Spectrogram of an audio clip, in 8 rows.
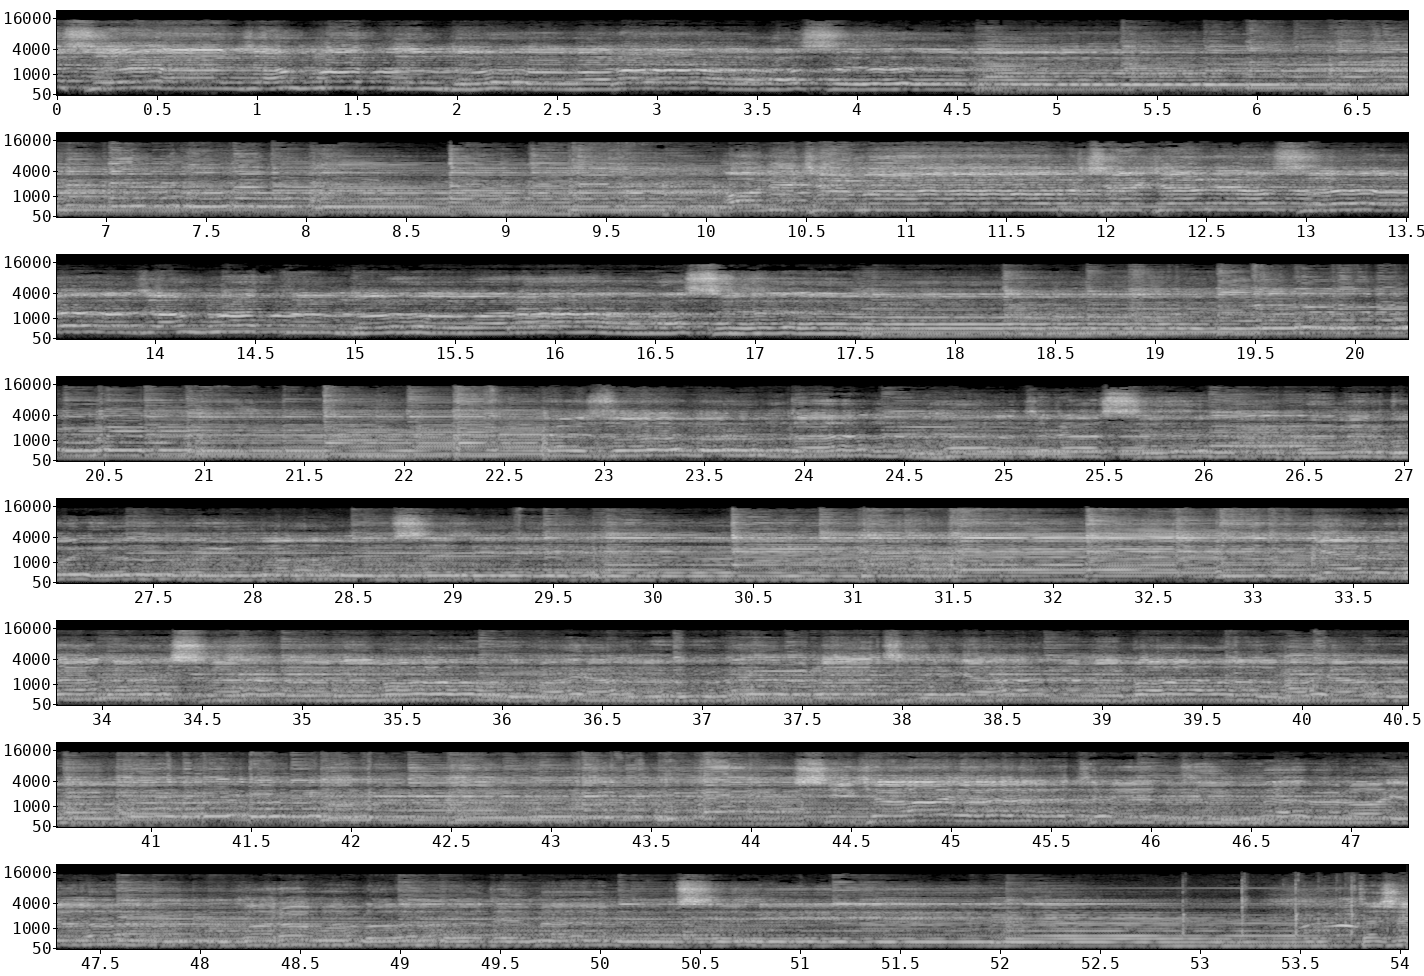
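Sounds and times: man singing a folk song: 0:00.0 - 0:07.3, 0:09.5 - 0:53.2, 0:53.8 - 0:54.0
plucked long-necked lute: 0:03.6 - 0:15.4, 0:16.7 - 0:54.0.

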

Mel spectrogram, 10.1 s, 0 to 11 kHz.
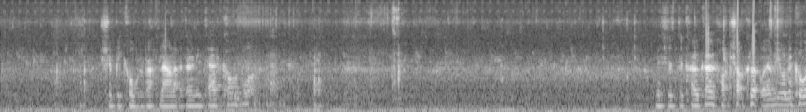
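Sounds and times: low rumble and hiss: 0:00.0 - 0:10.0.

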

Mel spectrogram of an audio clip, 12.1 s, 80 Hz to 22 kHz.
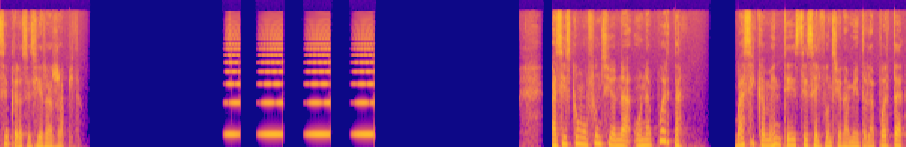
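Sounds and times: repeating electronic tone: 0:03.0 - 0:05.0.

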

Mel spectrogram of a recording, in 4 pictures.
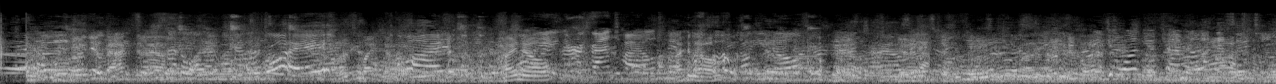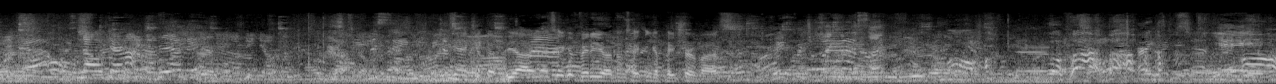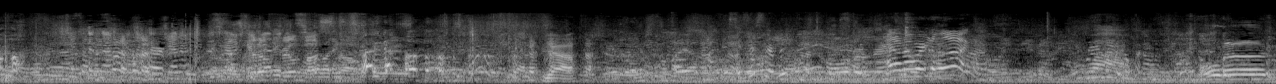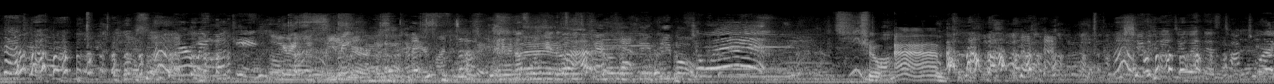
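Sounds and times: group of people chattering: 0:00.0 - 0:51.0
people talking over one another: 0:00.0 - 0:51.0.

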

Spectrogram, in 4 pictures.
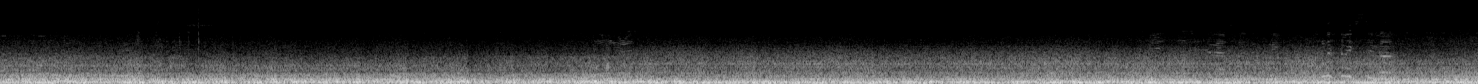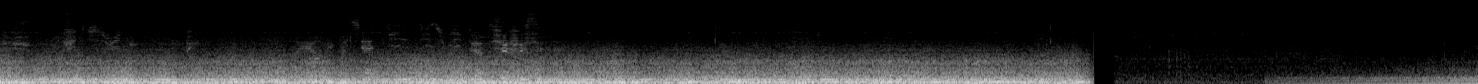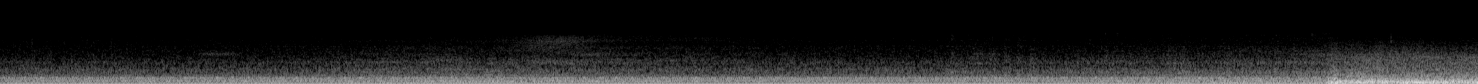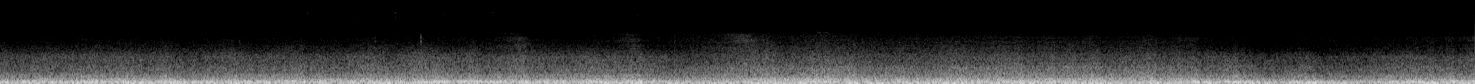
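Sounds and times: car engine hum: 0:00.0 - 0:59.0
engine and tyre road rumble: 0:00.0 - 0:59.0
held low tones: 0:00.0 - 0:59.0.

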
